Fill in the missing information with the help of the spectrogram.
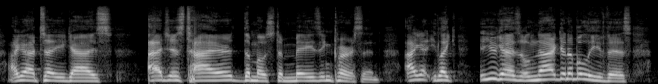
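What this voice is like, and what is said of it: Deliberately poor Donald Trump impression. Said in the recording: “I'm not doing a very good Trump impression ... make him sound like a jackass ... I don't even want to do an accurate attempt at the voice”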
